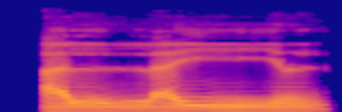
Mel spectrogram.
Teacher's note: menekan tepi depan lidah pada tempat yang tepat yang memungkinkan udara keluar dari kedua Sisi lidah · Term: lam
